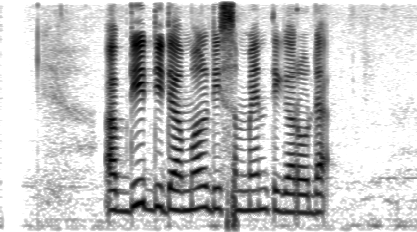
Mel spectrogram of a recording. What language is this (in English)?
Sundanese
